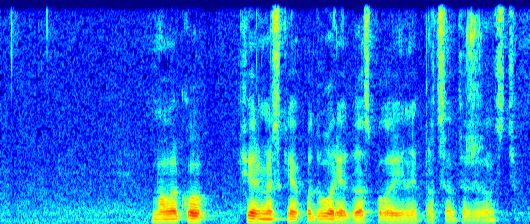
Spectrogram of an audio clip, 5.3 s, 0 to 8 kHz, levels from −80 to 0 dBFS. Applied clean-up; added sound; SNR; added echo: none; none; none; none.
